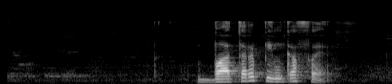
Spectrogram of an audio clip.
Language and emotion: Russian, positive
